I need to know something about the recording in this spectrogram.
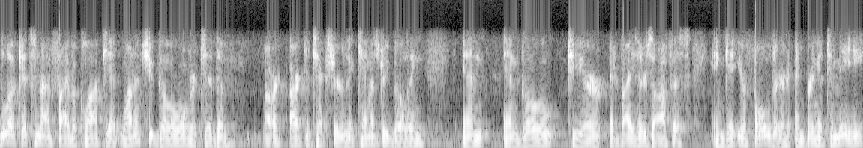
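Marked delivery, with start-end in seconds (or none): none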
